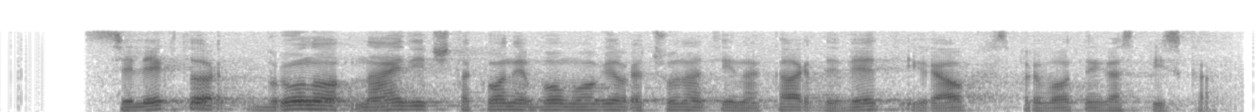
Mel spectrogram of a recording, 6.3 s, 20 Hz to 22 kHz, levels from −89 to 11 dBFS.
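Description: Low bit depth without dither runs through the whole speech clip. The grainy distortion tracks the voice, around 30 dB below it, which fits rounding to about 7 bits. Dolby Digital compression is also present throughout. Heavy artefacts and nothing above 6.9 kHz give a dull, rough, fluttering sound, likely from a bitrate near 40 kbps.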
